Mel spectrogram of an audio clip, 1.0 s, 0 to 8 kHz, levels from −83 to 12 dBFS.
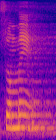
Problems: none marked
